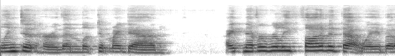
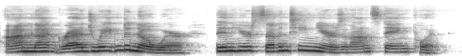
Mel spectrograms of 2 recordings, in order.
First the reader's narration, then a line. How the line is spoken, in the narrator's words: Josie added with a laugh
